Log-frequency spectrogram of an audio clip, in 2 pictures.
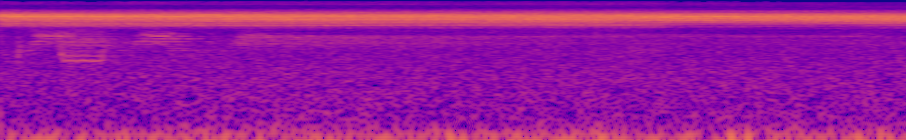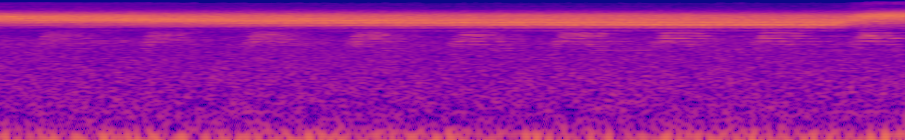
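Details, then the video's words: Steady shrill cicada song from a pine grove at Ssanggyesa temple in Jirisan National Park, a constant high buzz with faint regular pulses about four per second, low rumble beneath. "지리산 쌍계사 소나무 숲 매미 소리"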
